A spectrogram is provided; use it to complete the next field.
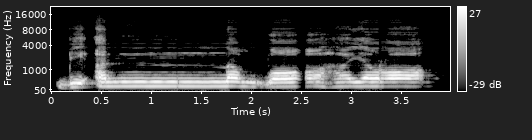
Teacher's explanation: بِأَنَّ اللَّهَ يَرَى، بِأَنَّ نون پہ غنہ ہے، نون مشدد ہے، اچھا غنہ کریں گے. ناک کے بانسے میں آواز لا کے خوبصورت غنہ کریں گے.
